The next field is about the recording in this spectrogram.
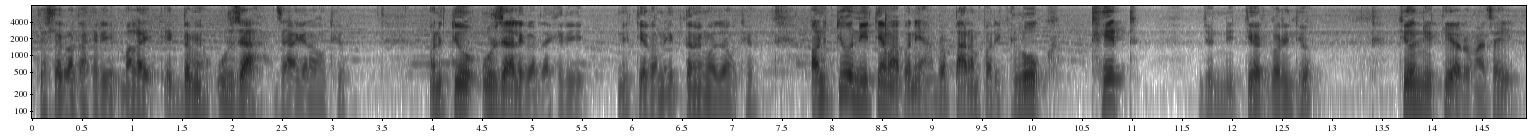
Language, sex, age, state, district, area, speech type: Nepali, male, 45-60, West Bengal, Kalimpong, rural, spontaneous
